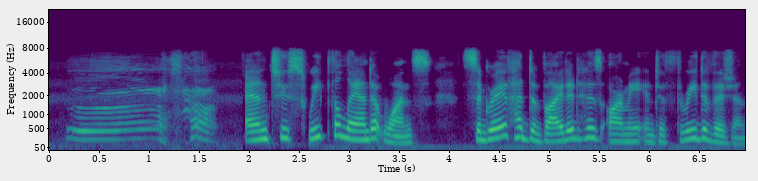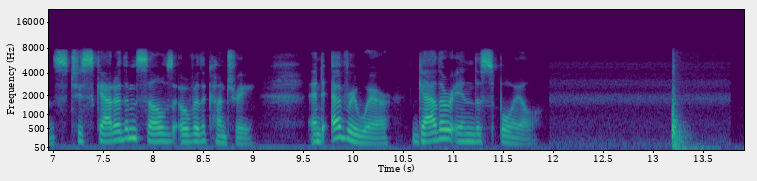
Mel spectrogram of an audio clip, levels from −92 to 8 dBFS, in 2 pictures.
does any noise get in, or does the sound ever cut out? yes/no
yes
